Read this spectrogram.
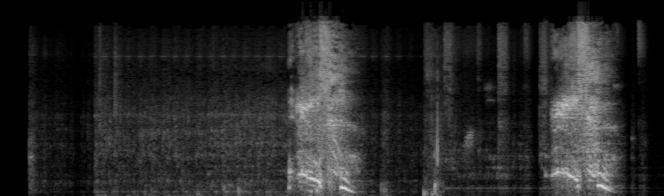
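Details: Sneezing.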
